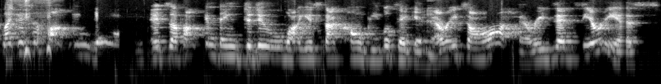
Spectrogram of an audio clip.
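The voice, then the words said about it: Brooklyn accent. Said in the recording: “You've got an authentic Brooklyn accent, you know, born and raised in the Brooklyn.”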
